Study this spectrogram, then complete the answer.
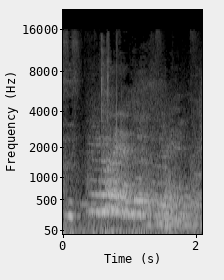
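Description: A teenage boy speaks briefly.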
